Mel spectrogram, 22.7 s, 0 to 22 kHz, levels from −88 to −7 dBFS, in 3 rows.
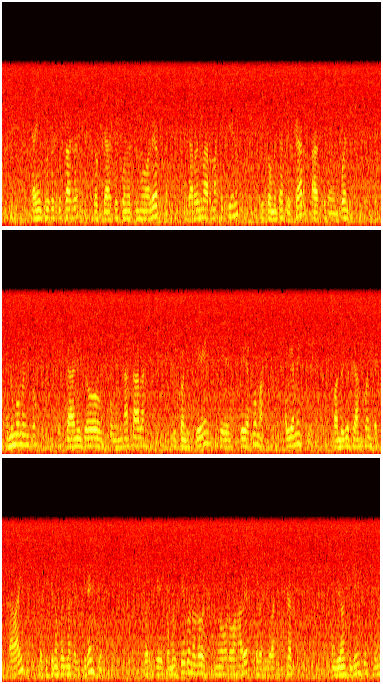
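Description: No technical faults can be heard in this speech recording. It has come through the AMR wideband (HD Voice) codec, and the band above 6.4 kHz sounds only faintly, if at all, like noise standing in for detail, which fits the codec's top 23.85 kbit/s mode.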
